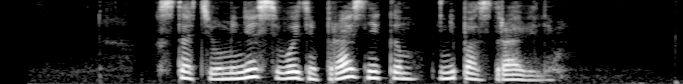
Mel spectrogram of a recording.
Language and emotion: Russian, neutral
